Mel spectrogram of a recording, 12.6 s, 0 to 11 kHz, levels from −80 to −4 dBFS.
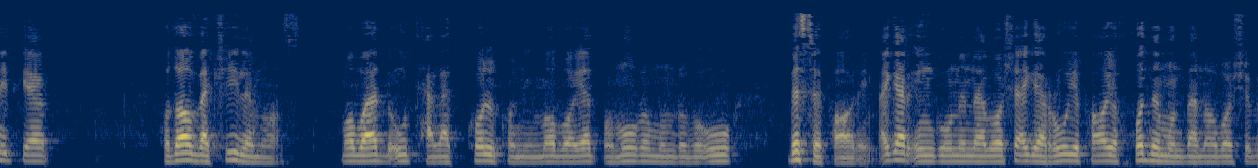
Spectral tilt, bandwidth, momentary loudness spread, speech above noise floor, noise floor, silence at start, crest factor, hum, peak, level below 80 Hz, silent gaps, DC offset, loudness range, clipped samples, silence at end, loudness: -6 dB/octave; 8.8 kHz; 12 LU; 40 dB; -70 dBFS; 0 s; 24 dB; none; -6 dBFS; -76 dBFS; none; under 0.1%; 5 LU; under 0.1%; 0 s; -30 LUFS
